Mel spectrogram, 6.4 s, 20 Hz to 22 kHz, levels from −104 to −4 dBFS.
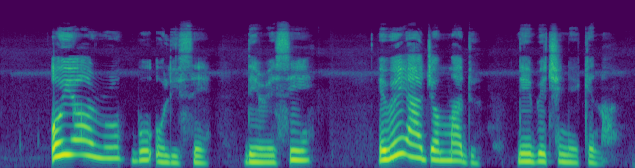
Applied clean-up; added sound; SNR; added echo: none; none; none; none.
